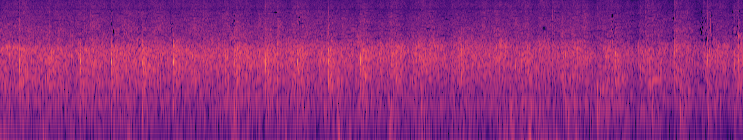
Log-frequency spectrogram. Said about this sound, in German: Alright, vielen Dank nochmal. Applaus euch beiden. Mega, mega cool. Sehr geil.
